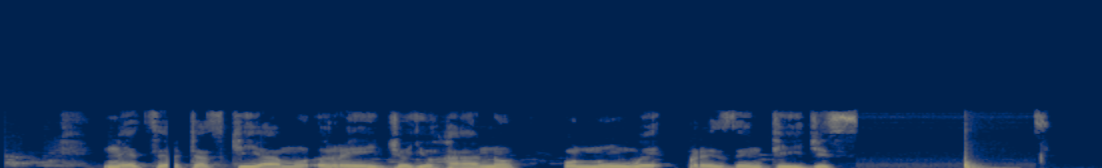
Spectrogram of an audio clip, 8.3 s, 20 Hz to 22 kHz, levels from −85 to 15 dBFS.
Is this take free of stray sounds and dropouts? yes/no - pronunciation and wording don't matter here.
no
